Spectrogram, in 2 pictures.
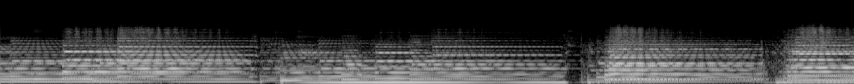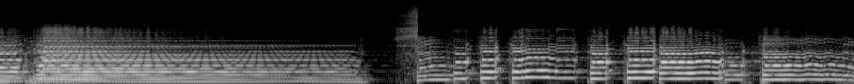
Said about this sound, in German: Genau, und jetzt mache ich das Tiefe mal weg. Genau, mach das Tiefe mal weg, dann kriegt man nämlich so einen 12-String-Sound so ein bisschen.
